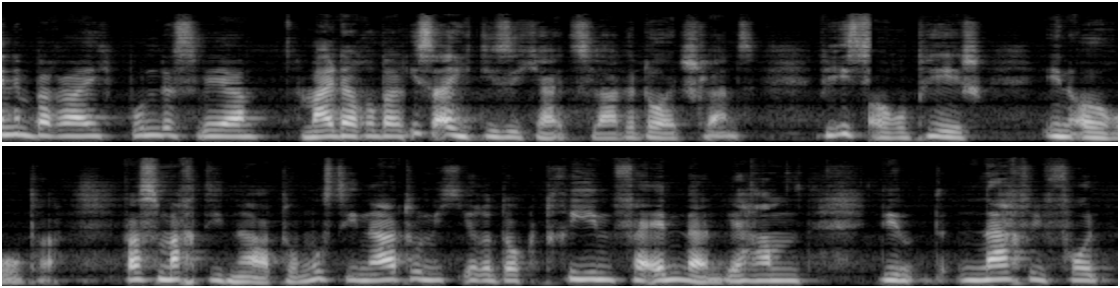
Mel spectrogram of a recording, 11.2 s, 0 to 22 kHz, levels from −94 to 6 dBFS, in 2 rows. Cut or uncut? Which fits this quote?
cut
